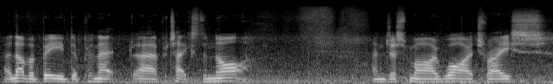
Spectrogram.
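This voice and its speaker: A man's voice: mid-range voice, level tone, a little slow. A young man talking casually to camera outdoors as an angling vlogger. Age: young adult. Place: outdoors by a river boatyard. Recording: clearly noisy outdoor ambience.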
